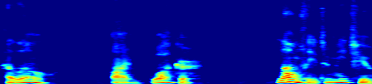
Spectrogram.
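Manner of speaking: slow, deliberate helper-robot voice. Retelling a role-play robot character's greeting: Baymax-like robot voice. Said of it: "He had a voice of going like".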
